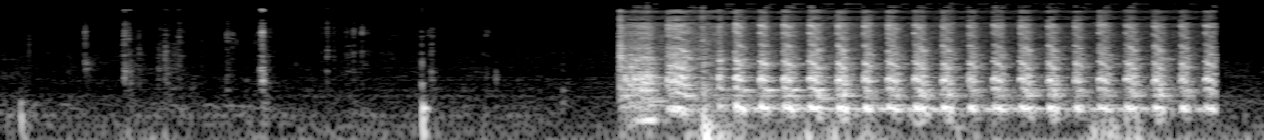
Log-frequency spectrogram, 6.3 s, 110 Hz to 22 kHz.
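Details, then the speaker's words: Honda Prelude engine off the road for 16 years cranking without firing while spark plugs are cleaned, even chug of about four compression pulses a second, oil being cleared from cylinders; crank no start, cause suspected, not confirmed. "I'll probably just sit here and crank it quite a lot just to try and get the oil out we are just cleaning spark plugs up if we put the spark plugs in it might TR and burn some of the oil off probably won't run not going to run"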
